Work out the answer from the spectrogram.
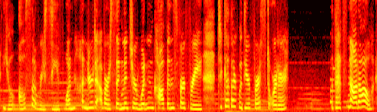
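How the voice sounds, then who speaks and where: A woman's voice: very high voice, pushed and bright. An actress playing an eccentric, pushy young woman who runs a funeral parlor, with theatrical sales patter in an anime-style game. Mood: eager sales pitch.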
